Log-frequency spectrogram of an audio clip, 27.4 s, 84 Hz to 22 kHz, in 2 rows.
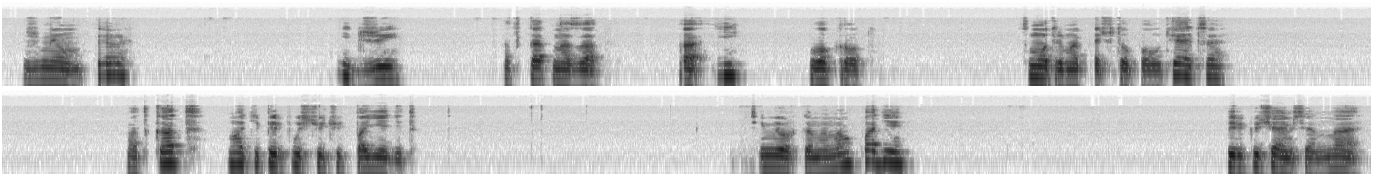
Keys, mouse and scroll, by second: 0.7 r, 3.1 g, 6.5 a, 6.9 i, 11.5 click, 15.7 scroll down 4, 16.4 scroll down 1, 16.8 middle click, 17.7-18.9 scroll down 2, 18.9 click, 19.6 middle click, 21.1 KP_7, 23.7 click, 26.4 click.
